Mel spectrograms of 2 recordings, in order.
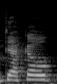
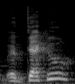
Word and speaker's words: Deku: the way they do deco deku sorry i don't know why i pronounced him like that but to see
